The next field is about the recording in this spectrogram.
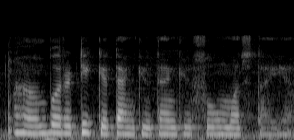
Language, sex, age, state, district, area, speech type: Marathi, female, 18-30, Maharashtra, Nashik, urban, spontaneous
